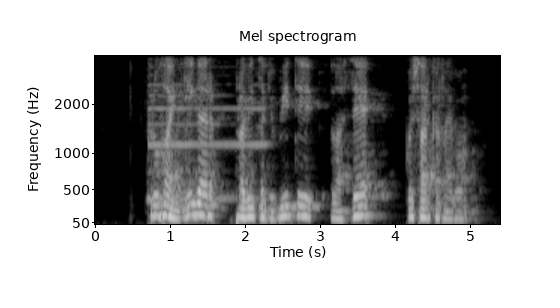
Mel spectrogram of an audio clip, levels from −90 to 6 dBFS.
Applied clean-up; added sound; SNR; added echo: classical method WPE with log-MMSE.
